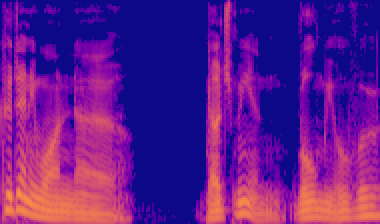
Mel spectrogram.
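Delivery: mock placid, very calm, unbothered, no panic at all. Retelling how Matt asked for help when his car flipped: imitating Matt speaking very calmly. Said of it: "you just very calmly said".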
